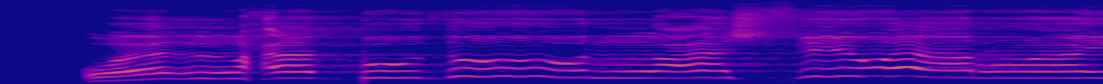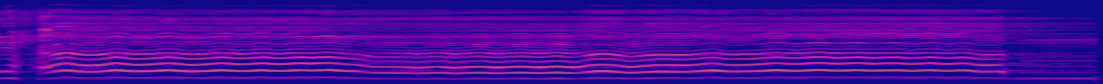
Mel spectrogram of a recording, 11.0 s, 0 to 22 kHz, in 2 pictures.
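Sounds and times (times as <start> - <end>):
person reciting melodically: 0.5 - 11.0.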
